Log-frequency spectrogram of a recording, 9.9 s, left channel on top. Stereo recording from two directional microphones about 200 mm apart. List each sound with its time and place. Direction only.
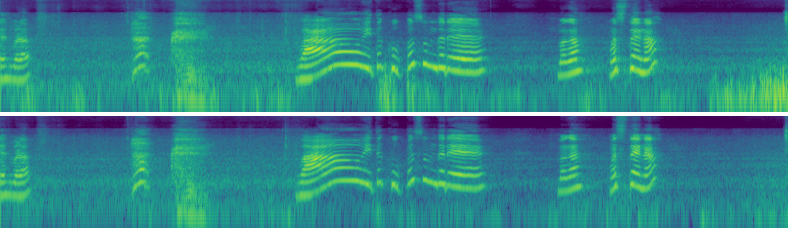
0.0 s speech: 20° right (ahead or behind)
1.6 s a sound: 20° right (ahead or behind)
3.8 s a child's voice: 15° right (ahead or behind)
